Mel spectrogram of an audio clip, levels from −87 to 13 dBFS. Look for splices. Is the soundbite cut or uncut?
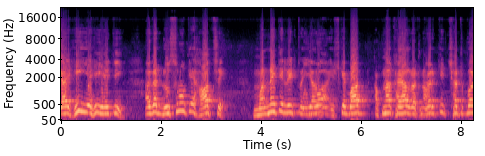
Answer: cut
